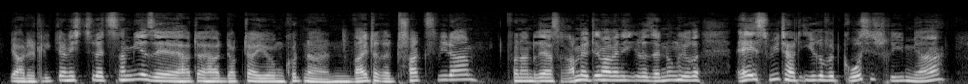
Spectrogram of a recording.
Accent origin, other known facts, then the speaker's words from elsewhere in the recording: Brandenburg, Germany; now in Berlin, Germany; als Brandenburger, also Geldtor, der in Berlin wohnt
